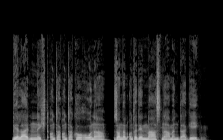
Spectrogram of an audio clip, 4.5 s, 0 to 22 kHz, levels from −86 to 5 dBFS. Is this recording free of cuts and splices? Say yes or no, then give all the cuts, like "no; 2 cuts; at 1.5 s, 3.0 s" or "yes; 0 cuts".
no; 1 cut; at 1.2 s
